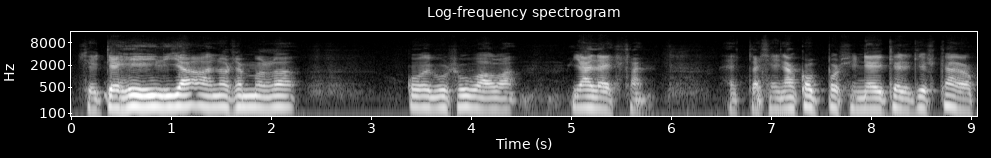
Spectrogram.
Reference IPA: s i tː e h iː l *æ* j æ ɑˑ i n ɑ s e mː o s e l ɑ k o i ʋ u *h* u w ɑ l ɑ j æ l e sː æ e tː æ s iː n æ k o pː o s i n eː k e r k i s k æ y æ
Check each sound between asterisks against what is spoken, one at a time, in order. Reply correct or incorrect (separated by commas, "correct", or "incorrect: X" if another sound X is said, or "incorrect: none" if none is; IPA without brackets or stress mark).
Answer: incorrect: i, incorrect: s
